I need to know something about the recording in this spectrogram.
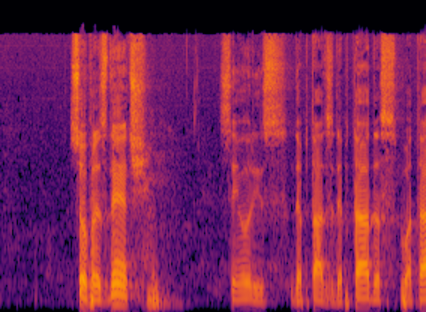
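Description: A man speaks loudly and with emphasis through a microphone and loudspeakers.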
